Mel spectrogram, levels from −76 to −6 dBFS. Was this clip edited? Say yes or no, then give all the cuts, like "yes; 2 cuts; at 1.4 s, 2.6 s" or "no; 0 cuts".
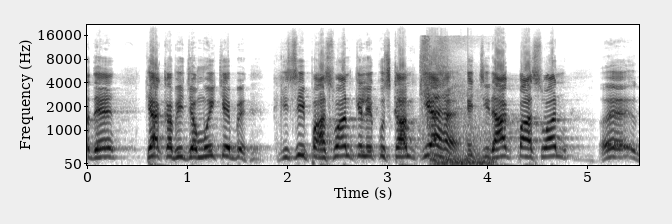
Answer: yes; 1 cut; at 3.9 s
